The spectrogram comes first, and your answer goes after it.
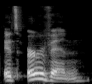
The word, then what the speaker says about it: Irvin: It's Irvin, but it's spelled like Irvine, the city in California. So for Americans, I had to say Irvine, like the city in California. And then for British people, it was the other way.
